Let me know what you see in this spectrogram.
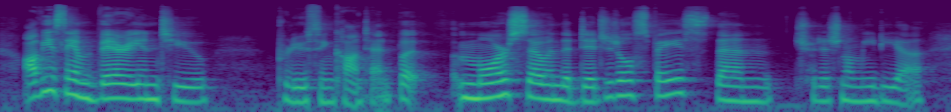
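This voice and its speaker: A woman with an American accent speaks at a moderate pace and medium pitch, with ordinary pitch variation, on a very clean recording with a silent background. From Southern California. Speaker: photographer and content creator. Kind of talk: casual chat.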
